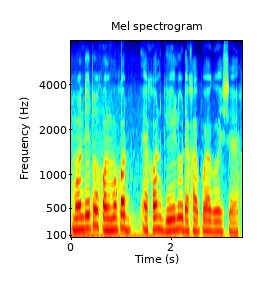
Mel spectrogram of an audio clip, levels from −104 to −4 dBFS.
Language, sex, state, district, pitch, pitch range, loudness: Assamese, male, Assam, Sonitpur, 175 Hz, 160-180 Hz, -16 LUFS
